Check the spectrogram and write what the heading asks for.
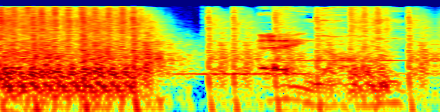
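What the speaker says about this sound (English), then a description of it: "We'll provide suppressing fire." Rapid automatic gunfire laying down suppressing fire in the Henry Stickmin Collection video game, a dense loud burst of shots that breaks off abruptly before scattered single reports and game effects follow.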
